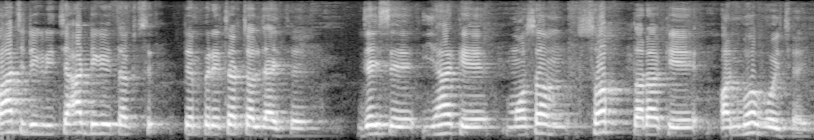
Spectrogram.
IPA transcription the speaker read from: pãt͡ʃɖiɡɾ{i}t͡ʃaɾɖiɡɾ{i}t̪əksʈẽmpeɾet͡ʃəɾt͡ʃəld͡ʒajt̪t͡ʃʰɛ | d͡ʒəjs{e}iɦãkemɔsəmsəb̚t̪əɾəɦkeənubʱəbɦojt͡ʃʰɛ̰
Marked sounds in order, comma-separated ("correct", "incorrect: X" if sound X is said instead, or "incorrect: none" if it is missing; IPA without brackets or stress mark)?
correct, correct, correct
